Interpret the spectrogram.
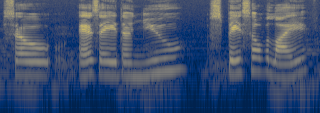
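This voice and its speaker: A woman presenting at an online forum, speaking haltingly with many restarts and fillers. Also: on the high side, fairly even intonation, a bit bright. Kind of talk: conference presentation in English. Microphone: webinar microphone.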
